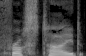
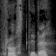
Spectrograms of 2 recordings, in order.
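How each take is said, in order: First: The name is said the standard English way. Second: The name is said in an altered, non-native way. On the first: This is the name's proper form. "It's Frosttide" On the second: This is how non-English speakers used to say it. "we used to pronounce it Frostide because they couldn't speak English"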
